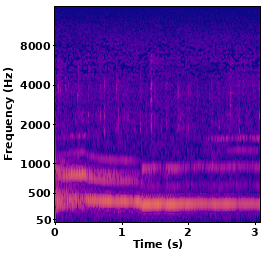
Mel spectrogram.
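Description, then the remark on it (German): A wolf lets out one long, sustained howl, holding a steady tone that dips slightly partway through. It stands alone with no voices, clear and moderately loud. “Oder war es doch ein hungriger Wolf auf der Jagd?”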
